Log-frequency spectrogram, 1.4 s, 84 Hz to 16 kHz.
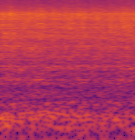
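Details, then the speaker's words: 2001 Pontiac Aztek GT, 170,480 miles: steady even idle hum, no ticks, knocks or squeal, though running shaky; engine otherwise sounds normal. "the squealing is not going on it sounds like it's running smooth I mean like no no tics no knocks"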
